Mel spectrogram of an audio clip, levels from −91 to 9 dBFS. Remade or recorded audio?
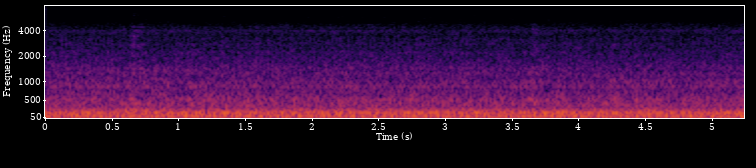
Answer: recorded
